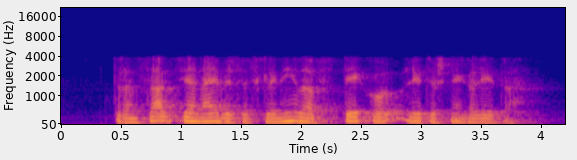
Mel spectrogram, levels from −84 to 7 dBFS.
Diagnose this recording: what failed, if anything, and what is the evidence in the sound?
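Nothing failed in this recording.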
